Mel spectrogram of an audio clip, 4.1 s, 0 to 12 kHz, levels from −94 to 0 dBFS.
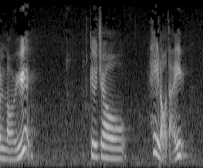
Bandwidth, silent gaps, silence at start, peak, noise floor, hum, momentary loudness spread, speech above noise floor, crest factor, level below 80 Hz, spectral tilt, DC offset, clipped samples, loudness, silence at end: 11.5 kHz; none; 0 s; -8 dBFS; -56 dBFS; none; 15 LU; 29 dB; 22 dB; -72 dBFS; -4 dB/octave; under 0.1%; under 0.1%; -27 LUFS; 0.3 s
